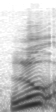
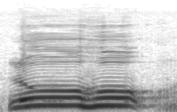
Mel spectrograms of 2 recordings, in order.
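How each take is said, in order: First: The vowel is short, not drawn out. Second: The vowel is drawn out long. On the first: The speaker calls it right. "Lu aja gitu" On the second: The speaker calls it wrong. "jangan luhu"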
